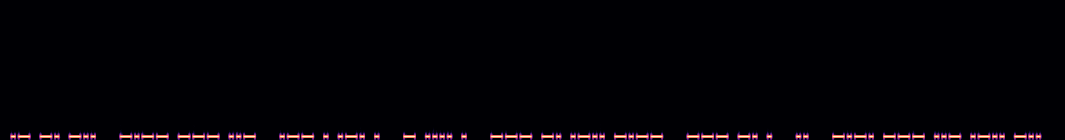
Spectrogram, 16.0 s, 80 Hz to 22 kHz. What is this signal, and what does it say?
Morse code, heard as a keyed tone, about 22 wpm, 700 Hz. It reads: AND YOU WERE THE ONLY ONE I COULD
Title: Sentences from Top 1000 Words - Review Part 4 - 22wpm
